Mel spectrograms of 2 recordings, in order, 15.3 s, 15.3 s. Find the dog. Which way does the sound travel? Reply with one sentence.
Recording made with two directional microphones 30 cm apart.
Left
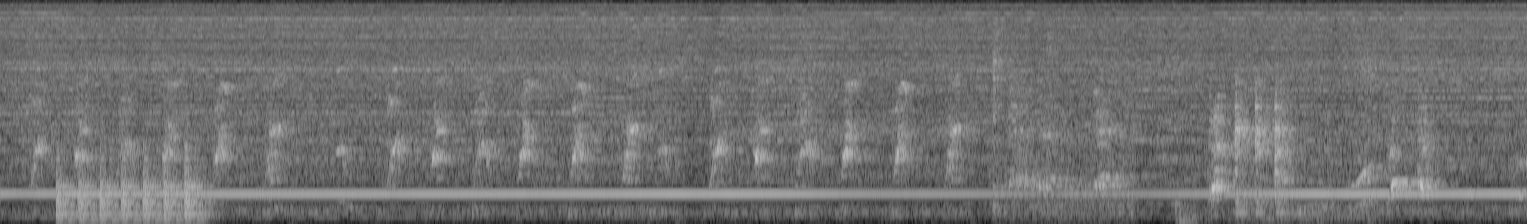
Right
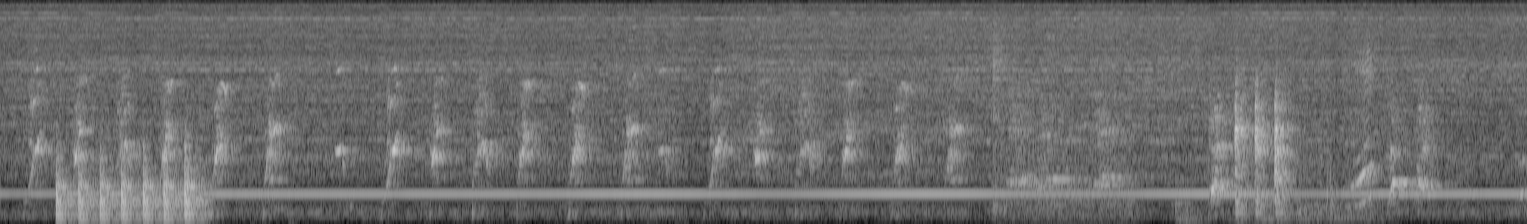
In this clip you hear the dog travel towards the left.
